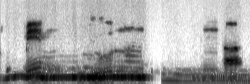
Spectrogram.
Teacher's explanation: Min hunna nun sukun bertemu dengan huruf ha izhar dibaca jelas. Nun tasdid dibaca mendengung ditahan 2 harokat.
